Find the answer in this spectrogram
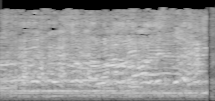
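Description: A group of people talking at once, with several voices overlapping in steady chatter.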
